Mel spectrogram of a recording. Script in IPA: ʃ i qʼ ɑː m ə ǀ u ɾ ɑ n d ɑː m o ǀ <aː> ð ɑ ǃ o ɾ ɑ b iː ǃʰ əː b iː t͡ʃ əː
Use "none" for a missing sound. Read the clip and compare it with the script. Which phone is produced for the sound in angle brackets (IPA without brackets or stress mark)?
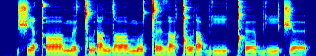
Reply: əː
